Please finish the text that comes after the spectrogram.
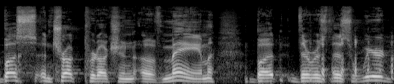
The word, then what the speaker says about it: Mame: It was a touring bus and truck production of MAME, but there was this weird Polish lady, and she kept pronouncing it meme.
